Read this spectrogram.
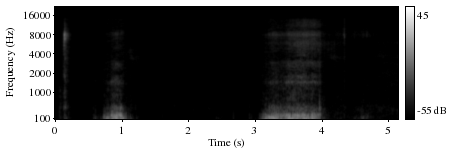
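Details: Two low, rough snores separated by a silent pause, the second longer and louder, during sleep in a quiet room; snoring.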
